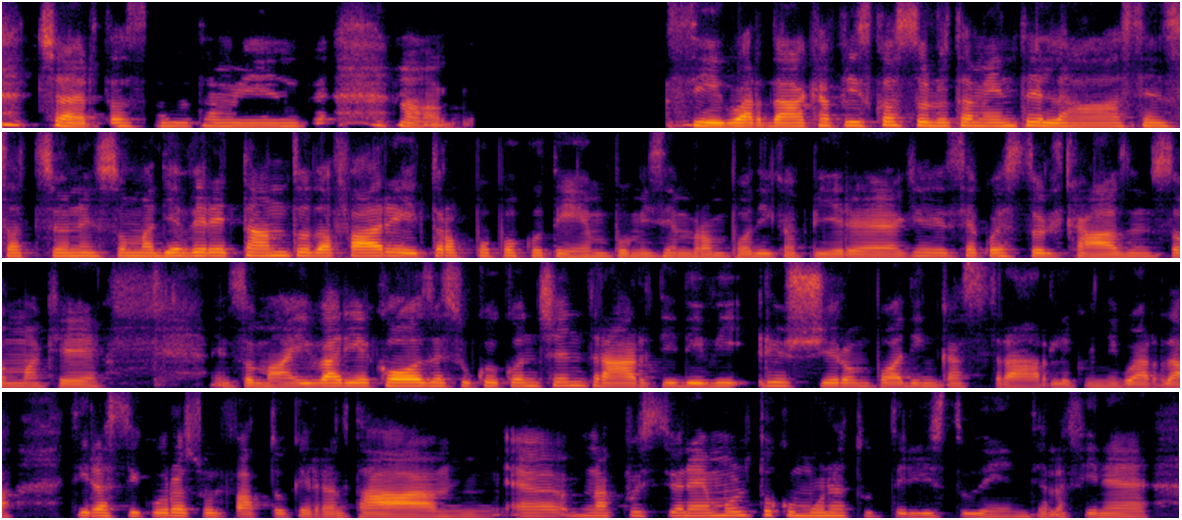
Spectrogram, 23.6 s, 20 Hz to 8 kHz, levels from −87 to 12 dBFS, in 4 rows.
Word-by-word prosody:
Certo, 200 -6 +3
assolutamente. 195 -1 -4 0.3
No, - - 0
mhmm, - - -7 1.1
sì 210 -6 +6
guarda 190 0 +6
capisco 220 +2 +1
assolutamente 210 -1 +3
la 185 -1 +1
sensazione 195 +1 -1
insomma 195 0 0
di 200 - +3
avere 205 0 +3
tanto 215 -1 +3
da 200 -1 +5
fare 200 +1 +6
e 185 - -1
troppo 195 0 -1
poco 190 -1 -3
tempo, 175 0 -5
mi 175 0 -6
sembra 175 -2 -5
un 175 - -7
po' 175 - -5
di 175 0 -3
capire 170 0 -3
che 195 -1 -4
sia 195 +1 -4
questo 195 0 -2
il 180 -2 -1
caso, 175 -2 +1
insomma, 180 0 -6
che 170 -1 -5 0.5
insomma, 180 -3 -3
hai 180 +2 0
varie 195 +1 +5
cose 205 0 +8
su 200 - -6
cui 200 0 -2
concentrarti, 200 -3 0
devi 190 0 -1
riuscire 195 -2 -2
un 185 - -6
po' 185 0 -3
ad 180 - -2
incastrarle. 170 -2 -6
Quindi 170 0 -13
guarda, 170 -1 -3 0.3
ti 205 - -5
rassicuro 200 0 -1
sul 195 -2 -7
fatto 175 0 -5
che 180 - -10
in 180 - -7
realtà, 170 -1 +3
mhmm, 165 0 -14
è 195 0 -5
una 205 -1 -5
questione 210 -1 -5
molto 225 +3 -3
comune 210 -2 -3
a - - -4
tutti 185 -2 -13
gli 180 0 -6
studenti. 170 -1 -10
Alla - - -8
fine, 170 -1 -7
190 Hz, 170 wpm, -22 LUFS, 175-200 Hz, 1.1 s, cose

